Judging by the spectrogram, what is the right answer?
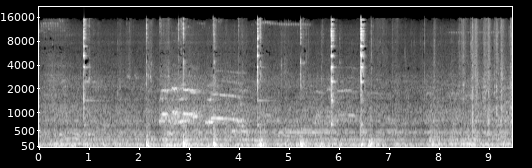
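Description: A rooster crowing once, about two and a half seconds in, the call falling in pitch as it ends. Several sharp clicks and knocks sound through it, the loudest a little past six seconds in.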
